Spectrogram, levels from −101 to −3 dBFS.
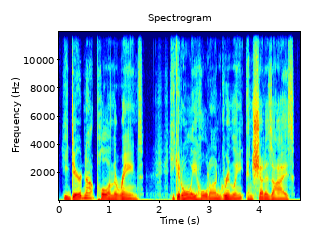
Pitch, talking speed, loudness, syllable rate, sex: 120 Hz, 210 wpm, -16 LUFS, 4.7 syllables/s, male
